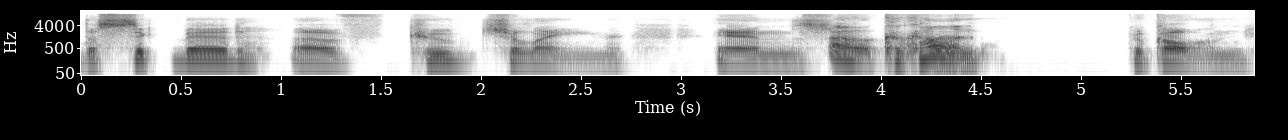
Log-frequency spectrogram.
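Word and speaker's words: Cú Chulainn: And I was like, hmm, "Do you say that Cuchulainn? That's how it looks." And then I was reading about it, and somebody gave a pronunciation for us. Yeah, it's Cuchulainn.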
